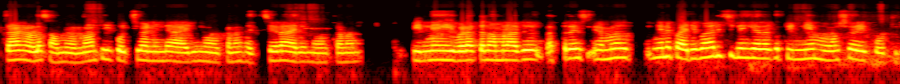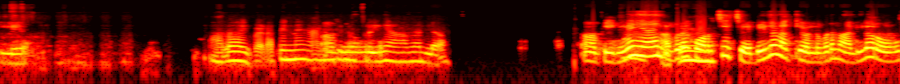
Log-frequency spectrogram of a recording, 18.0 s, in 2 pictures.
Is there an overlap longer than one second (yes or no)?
no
